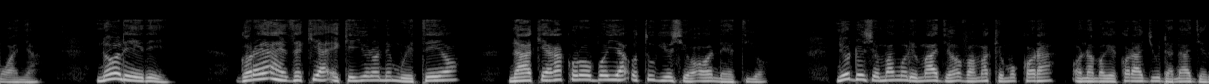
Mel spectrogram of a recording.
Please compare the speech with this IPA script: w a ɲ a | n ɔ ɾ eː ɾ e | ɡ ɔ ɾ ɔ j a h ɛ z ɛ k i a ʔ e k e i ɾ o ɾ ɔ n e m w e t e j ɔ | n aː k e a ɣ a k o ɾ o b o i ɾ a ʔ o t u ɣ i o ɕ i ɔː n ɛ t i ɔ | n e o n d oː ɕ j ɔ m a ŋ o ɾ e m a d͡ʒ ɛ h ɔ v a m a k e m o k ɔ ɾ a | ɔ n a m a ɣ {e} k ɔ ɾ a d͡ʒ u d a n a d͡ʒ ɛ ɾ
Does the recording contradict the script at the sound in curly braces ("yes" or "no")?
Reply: no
